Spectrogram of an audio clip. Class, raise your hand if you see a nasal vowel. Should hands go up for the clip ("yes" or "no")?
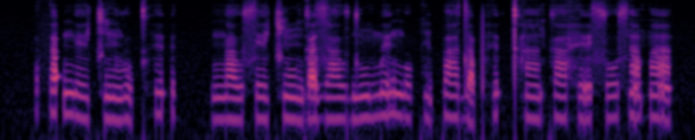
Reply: yes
